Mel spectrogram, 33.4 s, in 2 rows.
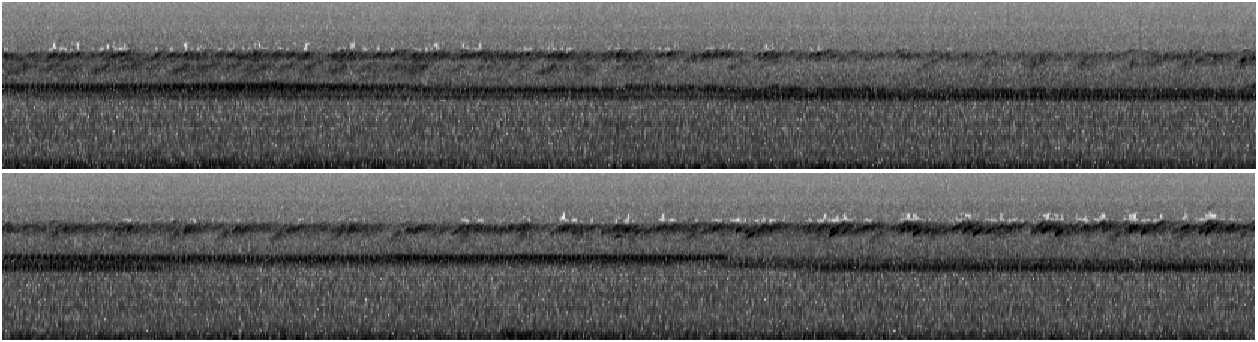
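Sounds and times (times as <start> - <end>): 
frog chorus: 0.0 - 33.4.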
